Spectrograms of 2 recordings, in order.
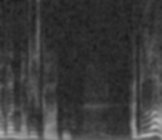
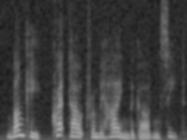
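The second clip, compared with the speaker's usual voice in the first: ordinary delivery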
